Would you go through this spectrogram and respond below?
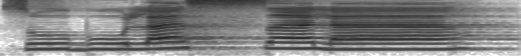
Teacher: Lalu ada hukum namanya alif lam syamsiyah sebab alif lam menghadapi huruf syamsiyah yaitu sin, maka alif lam tidak kita baca atau disebut dengan idgham syamsi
